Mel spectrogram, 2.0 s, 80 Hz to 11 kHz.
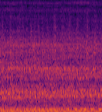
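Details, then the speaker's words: Suzuki 15 HP outboard, hard to start after long storage, runs steadily with an even quick beat and no misses or knocks after carburetor cleaning; the fault was only the carburetor, now running normally. "fiz a limpeza do carburador o defeito Esse motor todinho era só carburação certo"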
